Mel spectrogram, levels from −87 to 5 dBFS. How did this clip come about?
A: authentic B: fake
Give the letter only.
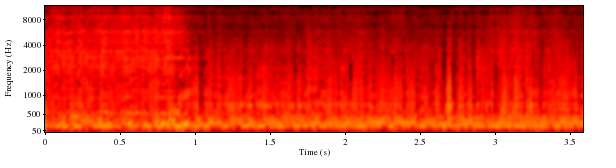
B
